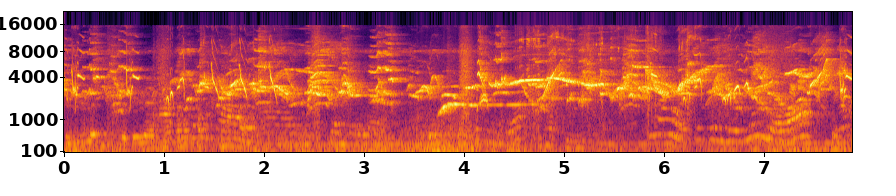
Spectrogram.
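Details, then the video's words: Oriental magpie-robin in fighting display, tail opened, delivering a busy stream of whistles, buzzy squawks and sweeping slurred notes, with one long clear whistle near the middle. "Kacer tarung bongkar emosi buka ekor dongkrak amarah bikin kacer lain tambah Garang KEPANASAN"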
